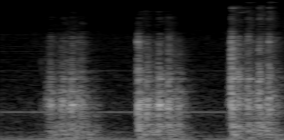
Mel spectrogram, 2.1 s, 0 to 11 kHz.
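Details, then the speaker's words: 1971 Triumph Stag gearbox, supposedly refurbished, off the car, shaft turned by hand in gear: three rough, gritty rasps, each about half a second; bearings very noisy, worn bearing. "bearings are sounding hellishly noisy right we're back in neutral again"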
